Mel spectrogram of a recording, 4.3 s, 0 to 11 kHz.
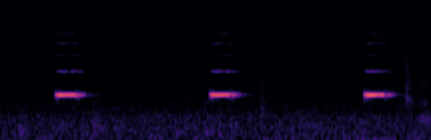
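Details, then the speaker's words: Heart monitor sound sampled for music production: clear, evenly spaced electronic beeps, about 39 a minute, over faint room noise, a heart monitor's pulse tone. "Yeah, so that's a heart monitor, and when you hear it, you're like, okay, well, how are we going to use that in a song?"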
